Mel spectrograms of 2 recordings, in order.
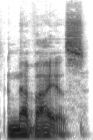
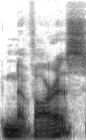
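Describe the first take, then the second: First: The name has no r sound at the end. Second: The name has an r sound near the end. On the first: This is how the name is written. The speaker calls it right. "There's no R at the end" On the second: This is how Americans say the name. The speaker calls it wrong. "Americans say Navarez"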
